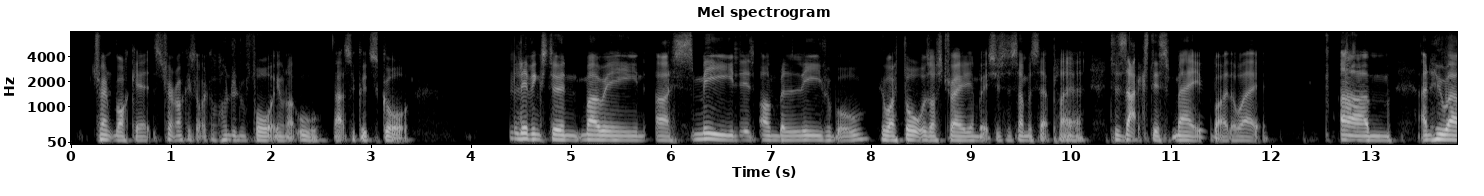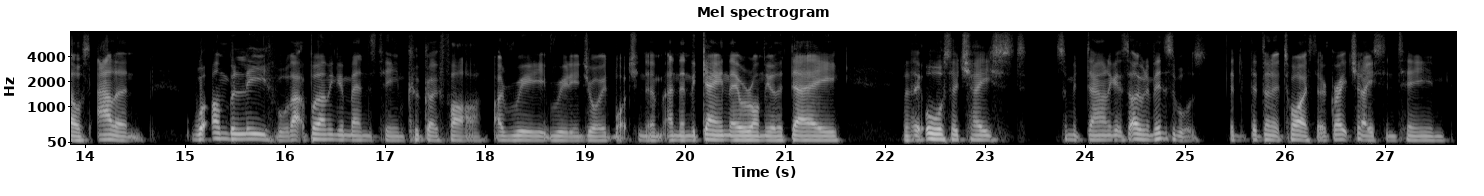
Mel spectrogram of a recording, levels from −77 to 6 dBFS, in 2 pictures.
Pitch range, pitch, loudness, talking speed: 110-125 Hz, 115 Hz, -24 LUFS, 185 wpm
